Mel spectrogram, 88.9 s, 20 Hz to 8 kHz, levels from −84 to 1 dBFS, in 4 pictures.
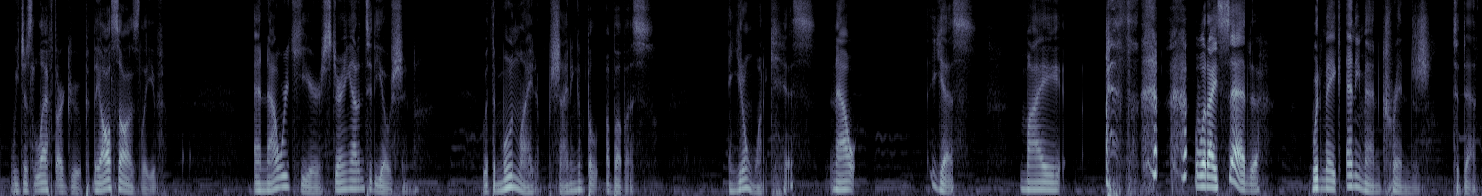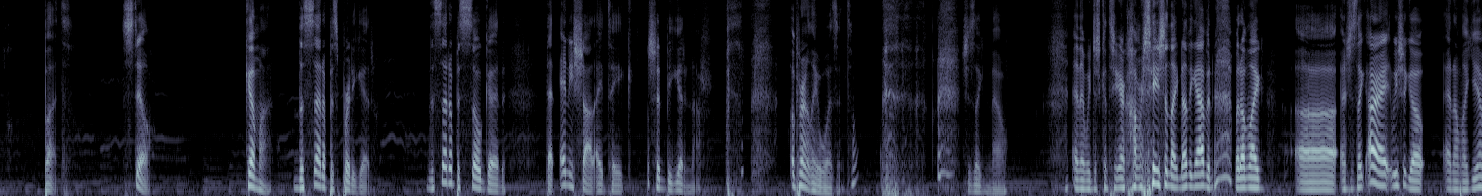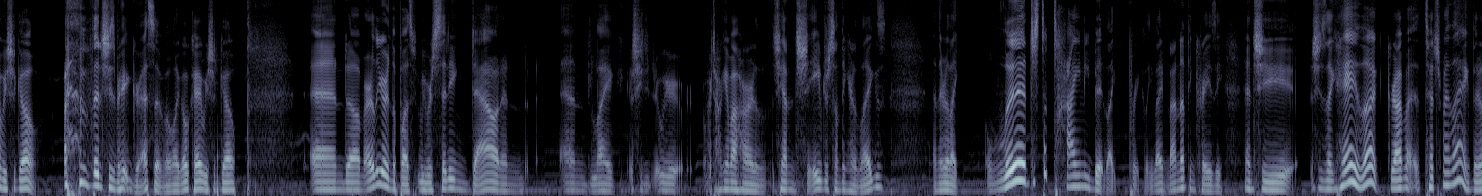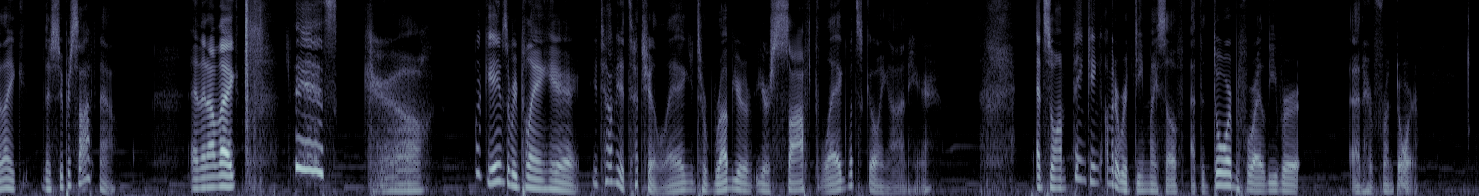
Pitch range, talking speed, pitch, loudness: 100-140 Hz, 150 wpm, 115 Hz, -31 LUFS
